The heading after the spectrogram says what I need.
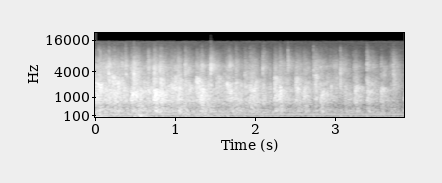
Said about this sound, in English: Let's give the students a big round of applause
